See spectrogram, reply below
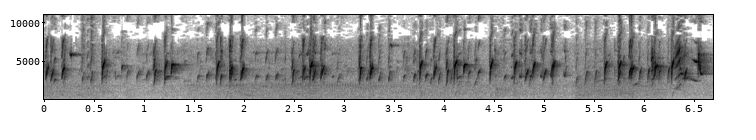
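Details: Goldfinch pouring out a varied, lively song of high tinkling chirps and liquid twitters, delivered in rapid phrases separated by short breaks.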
